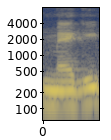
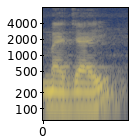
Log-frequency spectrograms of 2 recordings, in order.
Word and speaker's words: Magi: So, gift of the Magi, this word usually the people pronounce it Maggie but it is Magi.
